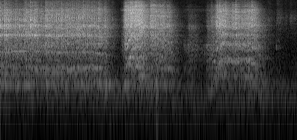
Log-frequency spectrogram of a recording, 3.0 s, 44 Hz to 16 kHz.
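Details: Redcat Ascent18 Scout II 1/18 RC truck with twelve option parts added, including an aftermarket gear set; short bursts of harsh, very loud high gear whine rising and falling with each throttle blip; noisy transmission gear set.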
